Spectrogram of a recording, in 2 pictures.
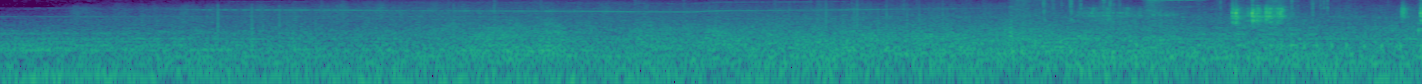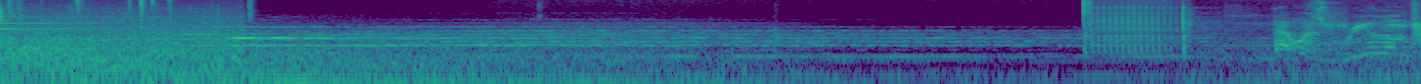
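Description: A spaceship flies in the video game Starfield, giving a loud, rumbling roar with creaking mechanical tones that fades out partway through, leaving quieter tonal game sounds.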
